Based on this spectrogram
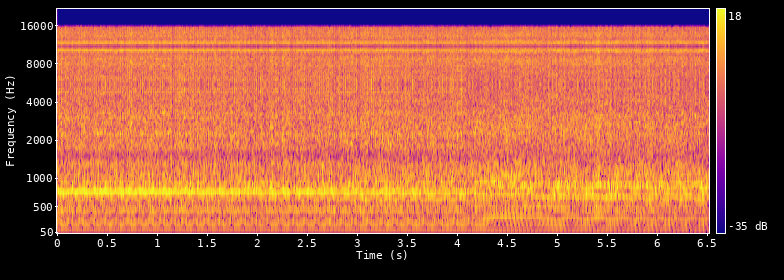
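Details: Briggs & Stratton single-cylinder mower, cold start at 35°F after sitting with water in the gas, started on the first pull; steady, even buzz of constant pitch with no surging or misses, running normally.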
